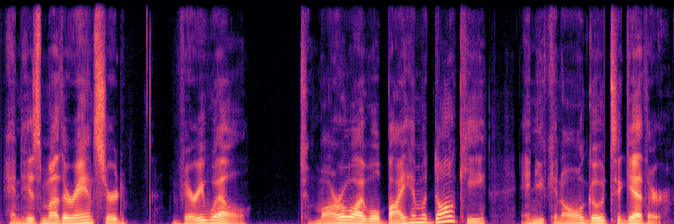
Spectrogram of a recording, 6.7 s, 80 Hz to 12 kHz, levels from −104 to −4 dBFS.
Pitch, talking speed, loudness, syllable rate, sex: 135 Hz, 180 wpm, -17 LUFS, 5.2 syllables/s, male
